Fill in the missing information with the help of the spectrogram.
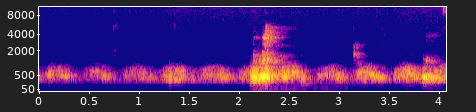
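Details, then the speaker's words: Pregnant woman at home using a handheld Blue Echo Care fetal Doppler with ultrasound gel on her lower belly: rapid, regular whooshing fetal heartbeat around 151 bpm, fluctuating when the baby moves or kicks. "There's my baby's heart rate at 151. And those fluctuations are when the baby moves or kicks cuz I can feel the difference."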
